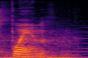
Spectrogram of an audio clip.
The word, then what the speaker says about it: poem: next we have is poem poem yes poem poem you home yeah almost like a long Oh I for I am poem I can't explain it that's how it's pronounced oh okay sure yeah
